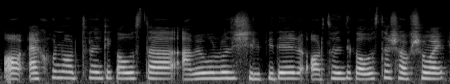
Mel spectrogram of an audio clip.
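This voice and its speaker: A woman's voice: high voice, flat delivery, moderate pace. A woman, a singer giving thoughtful, somewhat hesitant answers as an interview guest.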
